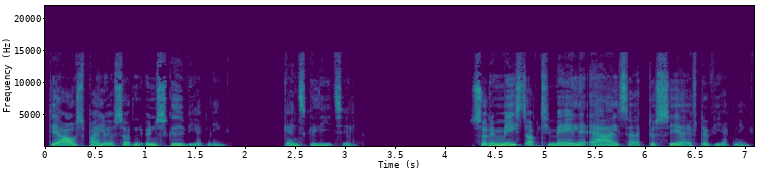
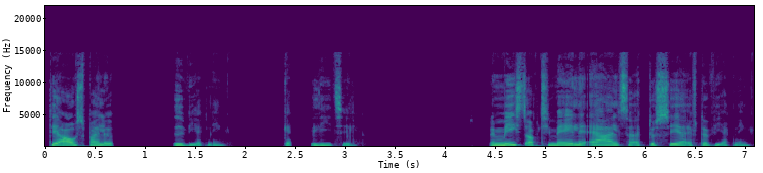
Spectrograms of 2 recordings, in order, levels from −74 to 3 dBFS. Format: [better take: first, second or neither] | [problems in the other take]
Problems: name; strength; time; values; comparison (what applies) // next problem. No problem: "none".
first | audio cutting out; at 0.5 s for 0.5 s, at 2.5 s and at 4.5 s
